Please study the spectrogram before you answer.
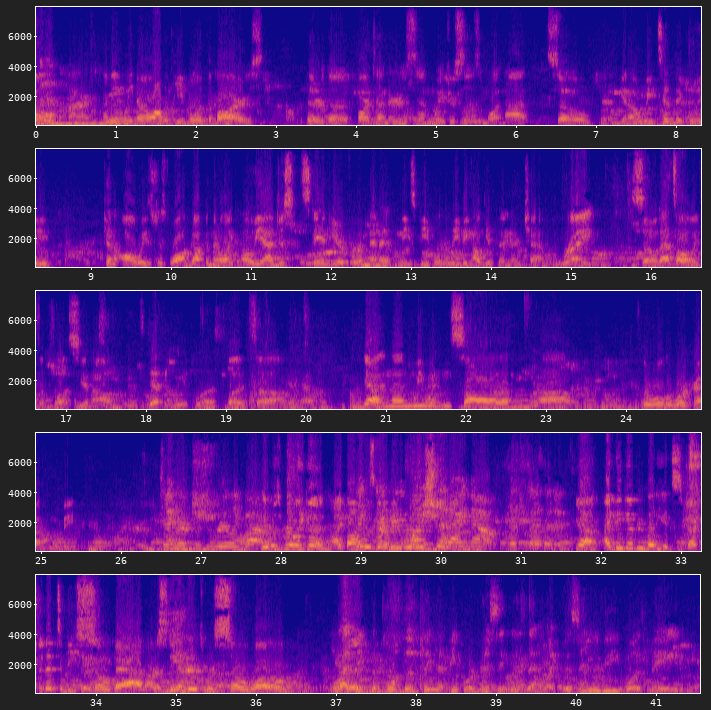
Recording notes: This week we record live from Rudy's Big Smoke! Cigar Block Party!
